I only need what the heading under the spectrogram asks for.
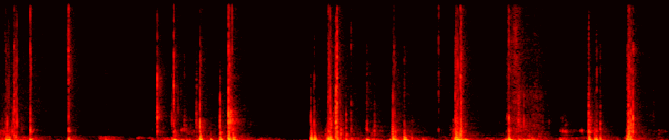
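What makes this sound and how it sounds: Long blue nails tap the keys on the right side of a detached black plastic laptop keyboard, producing about two dozen short, dull, low clicks and thunks. The taps come in irregular bursts, with a brief silent pause near the middle, and each one dies away almost instantly.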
